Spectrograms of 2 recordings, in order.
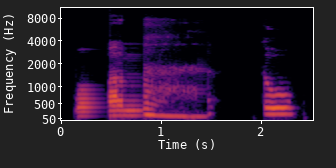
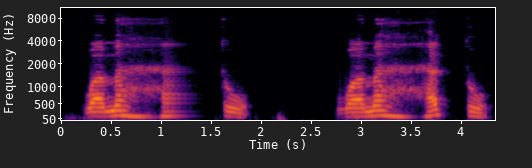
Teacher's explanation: Nggak ada lagi. Hilang huruf dalnya, sifatnya juga hilang, langsung diidghamkan ke ta, namanya idgham kamil.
